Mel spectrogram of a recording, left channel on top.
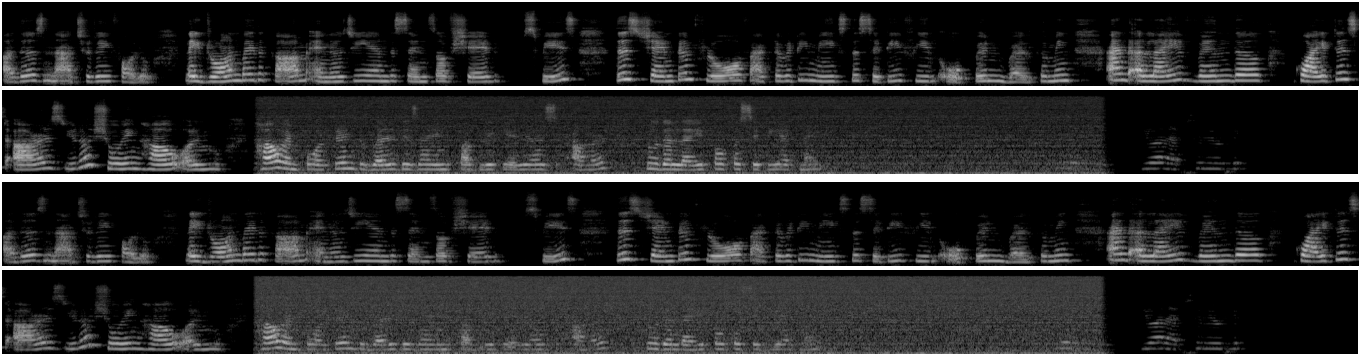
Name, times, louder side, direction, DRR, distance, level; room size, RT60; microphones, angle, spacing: voice 1, 0.0-5.0 5.2-12.6 12.9-19.6 20.0-21.8, left 4 dB, 75° left, 0.6 m, -30 dB
sound 1, 16.1-24.6, right 6 dB, 75° right, 0.6 m, -37 dB
voice 2, 24.1-24.7 25.0-25.9, right 2 dB, 40° right, 1.5 m, -46 dB
2.8 x 2.4 x 2.3 m
head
